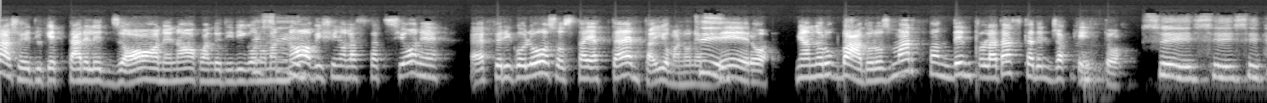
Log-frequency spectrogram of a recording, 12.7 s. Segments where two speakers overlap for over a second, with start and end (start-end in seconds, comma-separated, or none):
none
